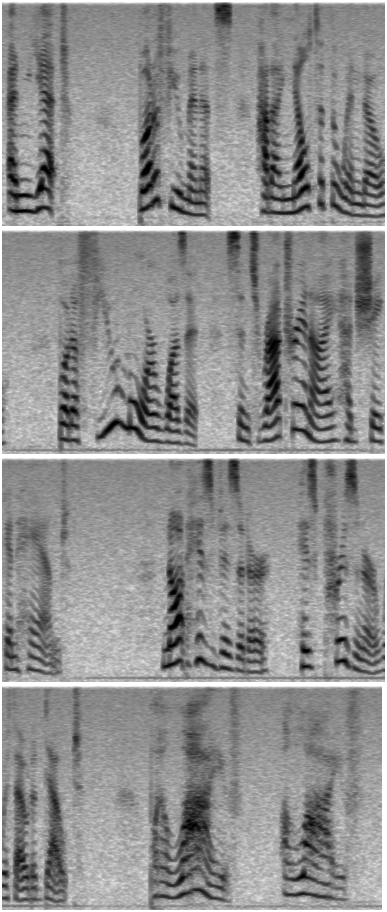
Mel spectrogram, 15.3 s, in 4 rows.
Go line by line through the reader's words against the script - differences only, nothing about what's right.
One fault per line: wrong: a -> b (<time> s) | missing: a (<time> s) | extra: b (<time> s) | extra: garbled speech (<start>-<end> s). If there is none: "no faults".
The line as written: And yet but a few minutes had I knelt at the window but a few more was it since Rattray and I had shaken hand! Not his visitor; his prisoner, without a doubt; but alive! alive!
no faults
